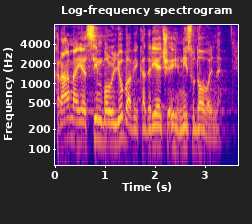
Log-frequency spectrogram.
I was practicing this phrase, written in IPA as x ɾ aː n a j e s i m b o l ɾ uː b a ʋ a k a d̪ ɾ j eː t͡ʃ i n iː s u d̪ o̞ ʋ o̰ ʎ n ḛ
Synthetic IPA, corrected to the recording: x ɾ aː n a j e s i m b o l ʎ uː b a ʋ i k a d̪ ɾ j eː t͡ʃ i n iː s u d̪ o̞ ʋ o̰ ʎ n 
